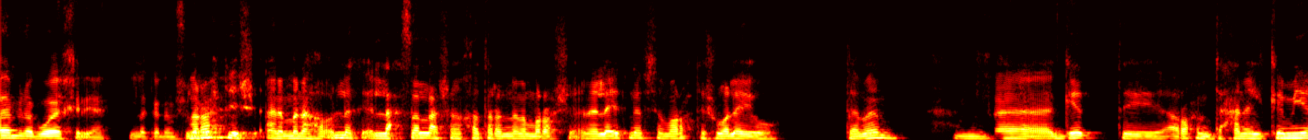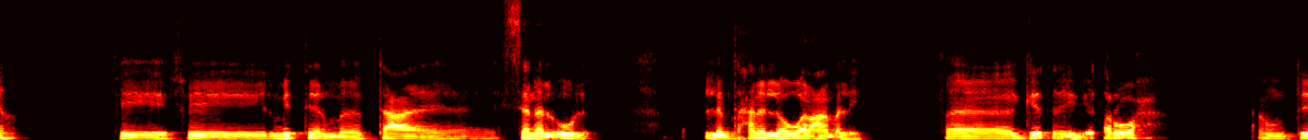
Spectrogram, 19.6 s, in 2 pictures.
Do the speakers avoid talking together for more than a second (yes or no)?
yes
